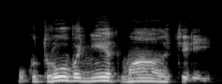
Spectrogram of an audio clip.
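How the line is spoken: Sad moan. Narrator (Russian): грустно простонал Акто

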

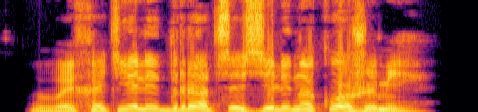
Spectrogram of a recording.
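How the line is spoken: Barked. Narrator (Russian): рявкнул на них Эрих

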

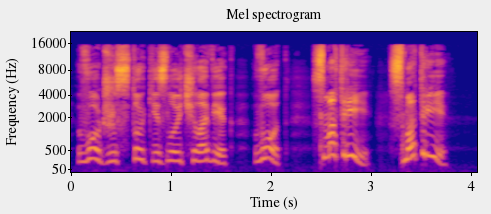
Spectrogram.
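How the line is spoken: Old man shouting. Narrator (Russian): дедушка закричал

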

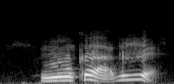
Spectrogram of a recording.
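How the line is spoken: Grandmother grumbling. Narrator (Russian): заворчала бабушка

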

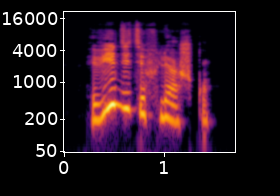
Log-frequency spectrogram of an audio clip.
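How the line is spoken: Very calm question. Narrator (Russian): очень спокойно спросила Эльза

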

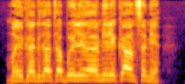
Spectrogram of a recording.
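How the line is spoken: Shouted at last. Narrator (Russian): наконец крикнул Уитни

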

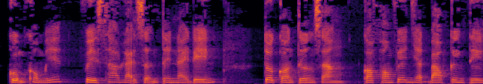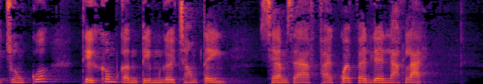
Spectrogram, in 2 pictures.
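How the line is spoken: Deep quiet sigh. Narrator (Vietnamese): Kiều San San thở dài sâu kín

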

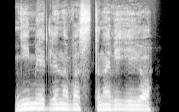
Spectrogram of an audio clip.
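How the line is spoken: Yelling. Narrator (Russian): заорал Трелони

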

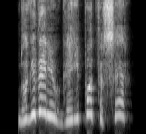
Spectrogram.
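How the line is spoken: Joyful squeak. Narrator (Russian): радостно пискнул Добби

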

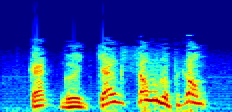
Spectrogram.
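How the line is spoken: Loud booming shout. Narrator (Vietnamese): ánh vàng chớp chớp, cao giọng quát

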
